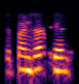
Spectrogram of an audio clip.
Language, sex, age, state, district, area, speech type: Telugu, male, 18-30, Telangana, Bhadradri Kothagudem, urban, conversation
